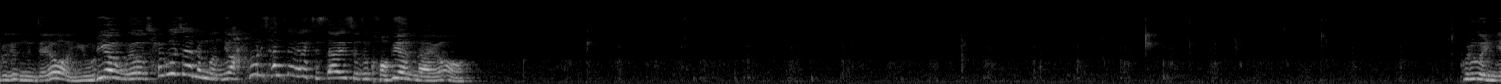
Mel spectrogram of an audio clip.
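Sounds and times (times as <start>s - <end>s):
faint chewing: 4.8s - 15.0s.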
